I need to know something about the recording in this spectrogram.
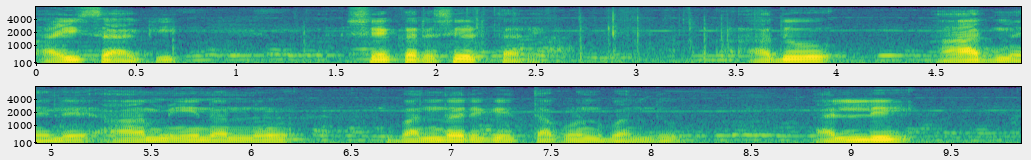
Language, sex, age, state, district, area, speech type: Kannada, male, 60+, Karnataka, Udupi, rural, spontaneous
